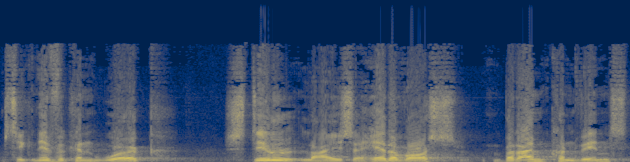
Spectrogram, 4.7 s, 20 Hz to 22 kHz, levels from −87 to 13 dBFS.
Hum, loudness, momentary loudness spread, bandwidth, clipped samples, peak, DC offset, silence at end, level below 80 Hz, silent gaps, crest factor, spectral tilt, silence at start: none; -11 LUFS; 11 LU; 17 kHz; 0.1%; 0 dBFS; under 0.1%; 0.05 s; -44 dBFS; none; 12 dB; -3.5 dB/octave; 0.05 s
